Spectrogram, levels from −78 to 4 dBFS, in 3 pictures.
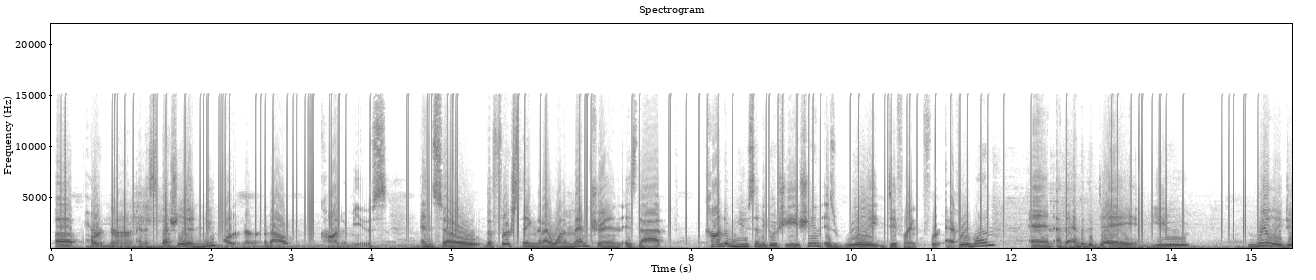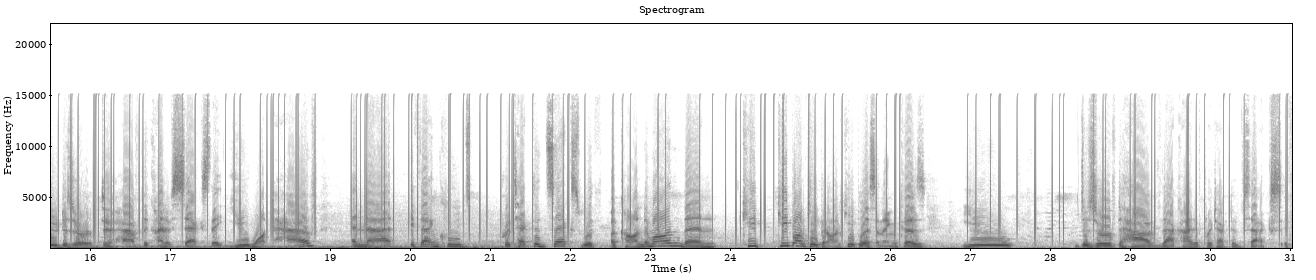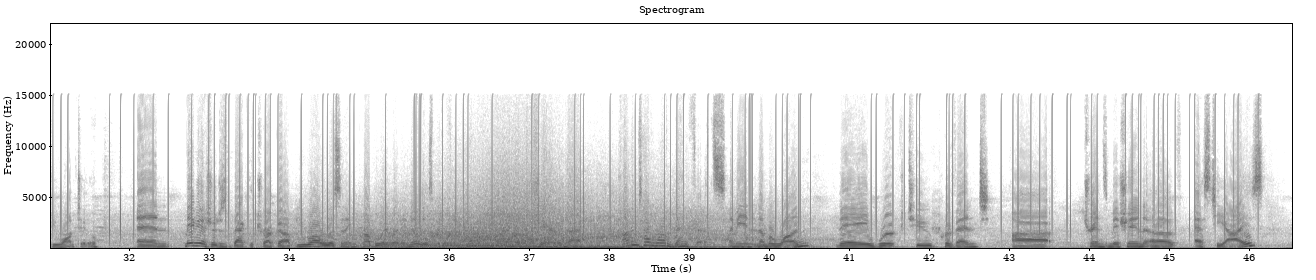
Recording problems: distortion; heavy; 19% of the sound clipped
traffic noise; loud; throughout; 5 dB below the speech
crackle, like an old record; loud; 7 dB below the speech
murmuring crowd; faint; throughout; 25 dB below the speech

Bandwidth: 15 kHz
